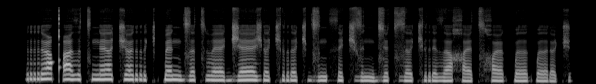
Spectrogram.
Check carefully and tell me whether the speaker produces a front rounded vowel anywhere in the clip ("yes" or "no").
yes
